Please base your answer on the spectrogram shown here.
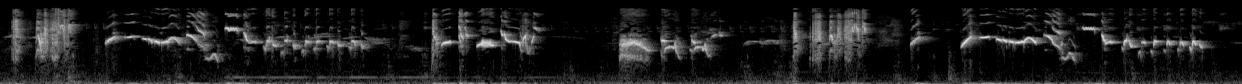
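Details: Worked-up Oriental magpie-robin revealing its mimicry-rich repertoire while seeking a fighting opponent: long rapid strings of warbled, wavering whistles and rattling notes, four extended phrases with brief breaks.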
